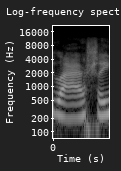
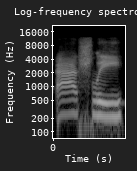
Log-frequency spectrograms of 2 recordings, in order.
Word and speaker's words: Lashley: name who is Bobby Lashley she mispronounced his last name as Ashley she talked about the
